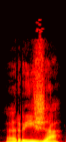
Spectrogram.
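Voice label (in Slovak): "ryza", Slovak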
